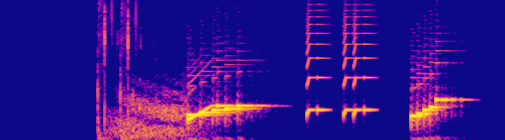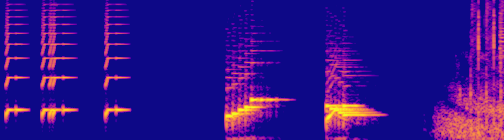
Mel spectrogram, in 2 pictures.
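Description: Short electronic blips sound as a menu cursor moves.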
